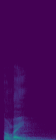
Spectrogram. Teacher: Veja que esse M, ele vai fazer um som de I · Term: ditongo decrescente nasal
